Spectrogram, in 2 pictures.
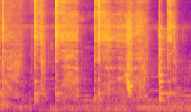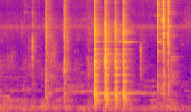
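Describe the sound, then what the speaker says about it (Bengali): Washed potatoes tossed into a hot pan of tempered spices, with sharp clatters of a spatula against the pan and brief sizzling bursts in between, close up with no talk. "এই যে ধুয়ে রাখা আলুগুলো ছেড়ে দিলাম। এবার আলুগুলো ভাজা হবে।"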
